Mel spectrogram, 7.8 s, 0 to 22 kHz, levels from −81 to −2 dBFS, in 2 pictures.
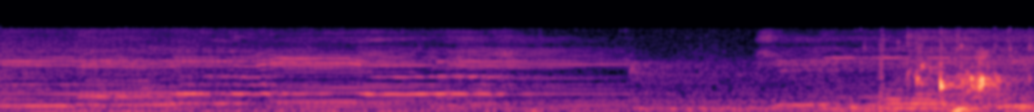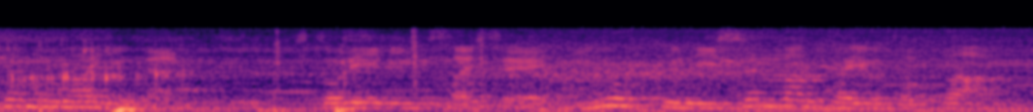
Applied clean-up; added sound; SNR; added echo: none; Gurgling; 0 dB; reverberation time 0.8 s.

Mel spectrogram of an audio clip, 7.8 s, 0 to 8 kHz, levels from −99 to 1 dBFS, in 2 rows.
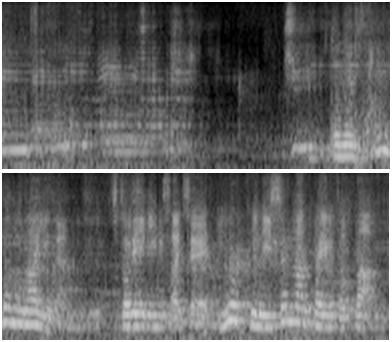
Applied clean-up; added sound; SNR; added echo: neural separator model SepFormer DNS4.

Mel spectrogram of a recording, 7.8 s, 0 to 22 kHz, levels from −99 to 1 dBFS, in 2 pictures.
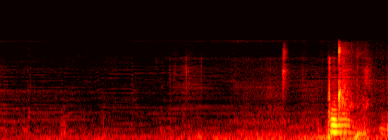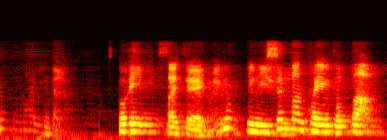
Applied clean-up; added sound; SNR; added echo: neural mask model DeepFilterNet 3.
